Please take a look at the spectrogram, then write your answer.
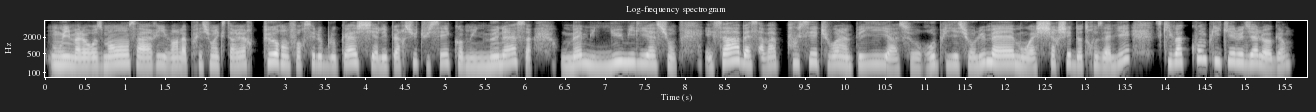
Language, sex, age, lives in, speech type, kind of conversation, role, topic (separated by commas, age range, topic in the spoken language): French, female, 25-29, France, read, expert-assistant, expert, Quand deux pays ne s’entendent pas, vaut-il mieux parler directement ou passer par une organisation internationale ?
